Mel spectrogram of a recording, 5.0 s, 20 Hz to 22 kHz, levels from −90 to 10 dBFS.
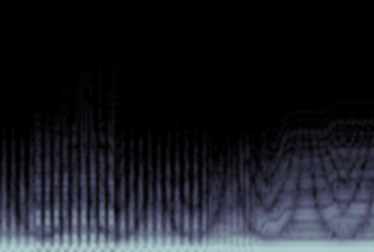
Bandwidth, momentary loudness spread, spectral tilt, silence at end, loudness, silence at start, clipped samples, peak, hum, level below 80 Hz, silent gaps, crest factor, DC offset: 1.3 kHz; 2 LU; -14.5 dB/octave; 0 s; -18 LUFS; 0 s; under 0.1%; -6 dBFS; none; -18 dBFS; none; 10 dB; under 0.1%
